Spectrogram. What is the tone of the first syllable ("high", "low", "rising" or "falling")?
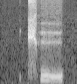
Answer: low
